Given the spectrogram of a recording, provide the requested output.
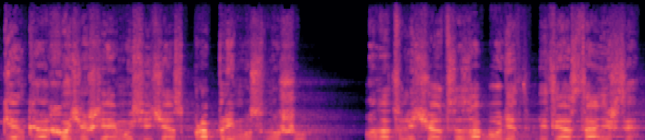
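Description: A man's voice: medium pitch, fast talker, bright, forceful tone, in a large hall, voice pushed up. A man voicing a cheeky, streetwise male spirit companion who talks in brash slang.

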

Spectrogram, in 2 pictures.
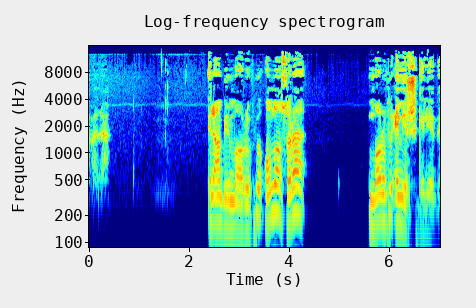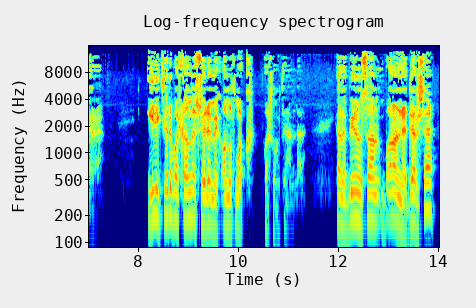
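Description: A Turkish man preaching a religious talk, slow and repetitive, often dropping to a murmur or whisper. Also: fairly high pitch. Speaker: Islamic preacher.

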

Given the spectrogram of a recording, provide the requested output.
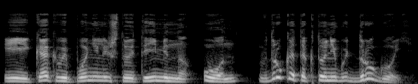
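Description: A man voicing a calm, mocking soldier who drawls through his nose. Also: on the high side, moderate pace, breathy edge. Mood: drawling. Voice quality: nasal. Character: nasal, mocking male soldier on a loudspeaker.

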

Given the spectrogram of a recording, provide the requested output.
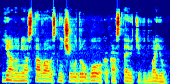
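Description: Husky male audiobook narrator. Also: mid-range voice, brisk, a little mellow. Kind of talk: scripted narration.

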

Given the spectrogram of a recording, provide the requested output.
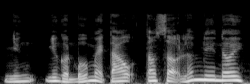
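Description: A man's voice: fairly high pitch, animated, moderate pace, dark tone, no room sound, faint music behind, pitched above the performer's own voice, close to an everyday voice. A man voicing a frightened young village woman who pleads through tears. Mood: tearful pleading. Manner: pleading, tearful.

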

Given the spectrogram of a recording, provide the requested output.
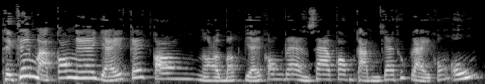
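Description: A woman with a Southern Vietnamese accent tells a ghost story in a chatty, direct-address way. Her voice is fairly high and swings through a very animated pitch range. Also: brisk. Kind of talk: spoken ghost story narration.

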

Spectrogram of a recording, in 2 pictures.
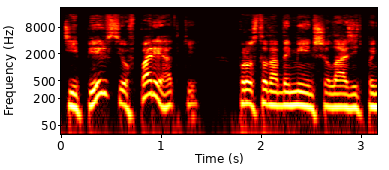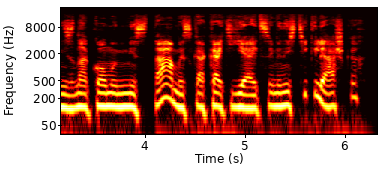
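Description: A man reading an audiobook, voicing a cold, sadistic husband who talks calmly and sarcastically. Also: medium pitch, normal speed, dry recording, clean studio sound, natural voice. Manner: calm, flat, sarcastic.

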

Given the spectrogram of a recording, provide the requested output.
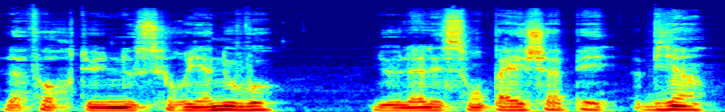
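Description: A man's voice: lowish voice, steady tone, normal speed, mellow, close to an everyday voice. A man reading aloud and voicing a scheming, ruthless female adventurer with commanding, triumphant speech and hissed asides. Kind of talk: audiobook character reading.

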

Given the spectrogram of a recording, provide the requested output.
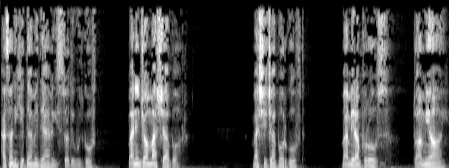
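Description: A man's voice: on the low side, a little mellow, breathy edge. A man narrating an audiobook of village stories, raising his voice for the villagers' lines. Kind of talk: storytelling audiobook reading. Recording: dull lo-fi recording.

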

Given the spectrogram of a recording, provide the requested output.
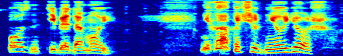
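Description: A woman's voice: mid-range voice, normal speed, creaky, husky. A woman voicing a group of weary little imps who talk in a sighing, folksy way. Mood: grim. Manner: sighing, matter-of-fact, folksy. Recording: dull audio with faint noise.

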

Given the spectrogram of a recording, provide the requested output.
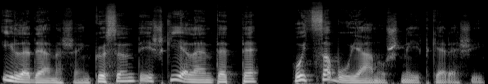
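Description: A man narrates a story in a gravelly voice. His dark tone stays low, and his pitch moves a lot as he reads. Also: big pitch swings.

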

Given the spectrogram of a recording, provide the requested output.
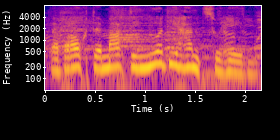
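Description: An actress in a radio drama plays the earnest wife of a civil rights leader, narrating her memories in a measured, solemn way. Her medium-pitched, expressive voice is lightly acted, and loud music plays behind it.

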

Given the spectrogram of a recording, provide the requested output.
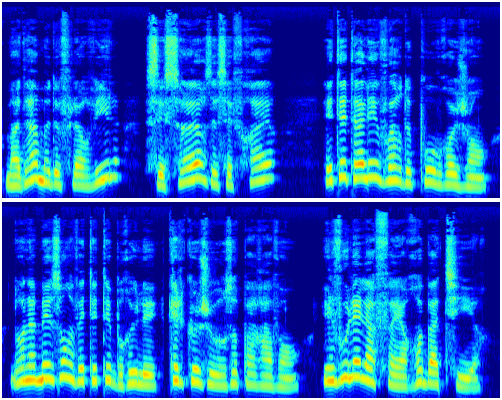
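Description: A woman reading a children's novel aloud, with clear, expressive narration. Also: medium pitch, moderate pace. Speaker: audiobook reader. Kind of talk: storybook reading.

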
